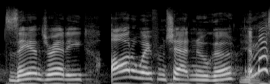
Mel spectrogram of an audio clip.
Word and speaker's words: Chattanooga: people that aren't from there will say Chattanooga right they leave the A out they leave the A out for whatever reason right exactly so it's Chattanooga Chattanooga y'all get it right or you just say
